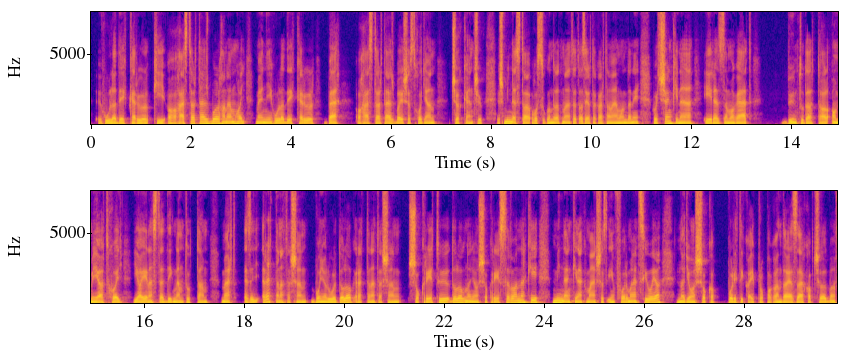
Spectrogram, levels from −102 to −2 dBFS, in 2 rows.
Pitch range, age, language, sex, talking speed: 100-115 Hz, 30-49, Hungarian, male, 130 wpm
